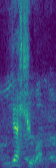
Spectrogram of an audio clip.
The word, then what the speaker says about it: Yeshua: or Aramaic in in in Hebrew yahoshua yeah now they believe that the second temple period when Jesus was alive Jesus was alive that will be pronounced Yeshua so the the name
